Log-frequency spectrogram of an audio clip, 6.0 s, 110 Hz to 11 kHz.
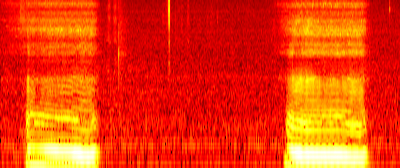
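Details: Rottweiler dog sleeping on owner's lap, 40 days after hemangiosarcoma diagnosis and splenectomy: two deep, steady, droning snores, each about a second long, about three seconds apart; ordinary snoring.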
